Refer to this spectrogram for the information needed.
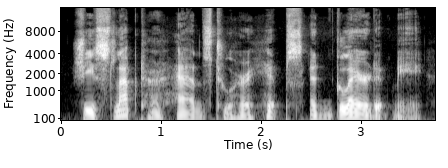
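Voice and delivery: usual speaking voice

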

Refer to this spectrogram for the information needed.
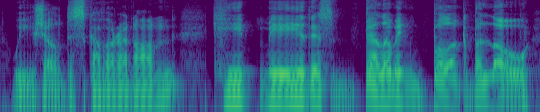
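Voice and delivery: menacing order rising in pitch; hissed. A narrator's reading. Pirate ordering his prisoner taken below, hissing. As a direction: command it with theatrical villainy. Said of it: "he hissed".

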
